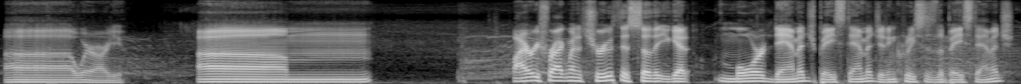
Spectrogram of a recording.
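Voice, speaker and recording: A man's voice: fairly low pitch, slow pace, clear, resonant tone. A man streaming a game, chatting casually and rambling with lots of fillers and restarts. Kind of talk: casual gameplay commentary.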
